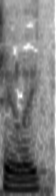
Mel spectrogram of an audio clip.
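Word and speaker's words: Si(Li): “Si-Li”s, yeah, this is pronounced “silly,” are based on silicon as the semiconductor and are widely used for x-ray work.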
